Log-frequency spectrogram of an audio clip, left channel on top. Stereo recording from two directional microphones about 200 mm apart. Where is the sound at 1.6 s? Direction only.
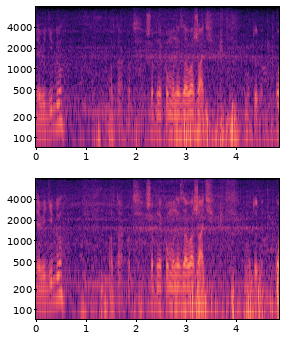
5° left (ahead or behind).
